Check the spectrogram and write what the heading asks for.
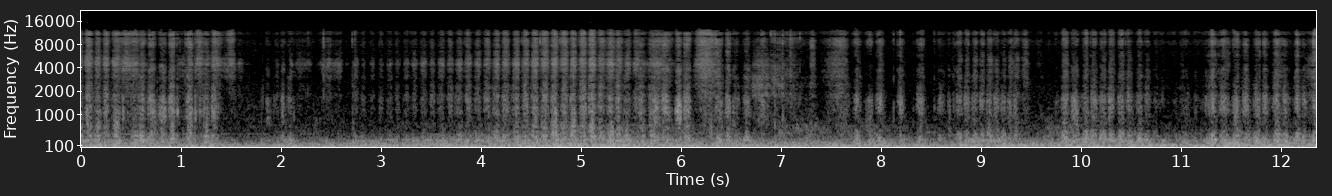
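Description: Drawing strokes scratching on paper, in spells of rapid back-and-forth strokes with short pauses between, as an armadillo is shaded in.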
